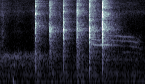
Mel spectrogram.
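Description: A cat gives six quick, evenly spaced meows in a row, fairly close and clear against a quiet background.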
